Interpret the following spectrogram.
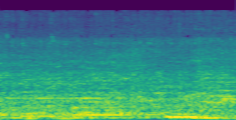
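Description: Steady running rumble of model trains on a layout's track, with indistinct chatter from people in the room.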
